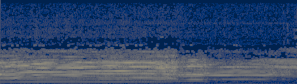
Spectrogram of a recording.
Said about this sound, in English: Does it actually moo? It does.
